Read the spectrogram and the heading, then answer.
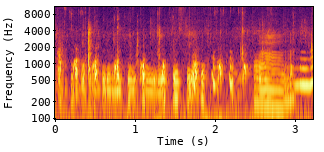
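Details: Chickens on a February 2022 morning give a run of short, nasal, harmonic clucks, then a longer drawn-out cackling note near the end.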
